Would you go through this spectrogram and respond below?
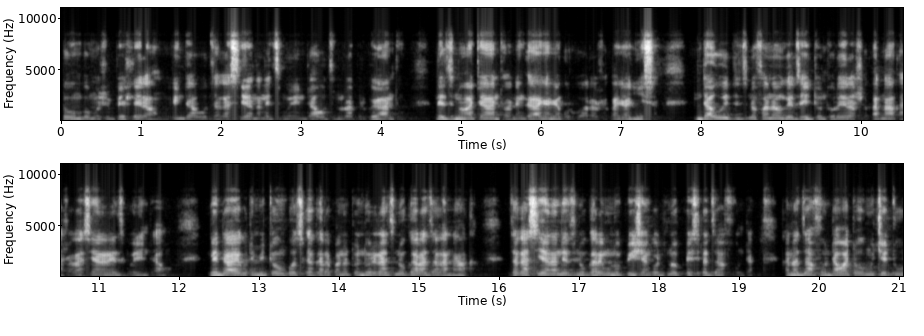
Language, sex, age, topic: Ndau, female, 36-49, health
